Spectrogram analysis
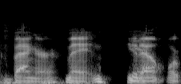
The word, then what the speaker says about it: Bangor: it itself is like 4 hours from like Banger main you know or Bangor or however you're supposed to pronounce that it's actually pronounced Bangor bang Bangor bang Bangor well I'm looking at a I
